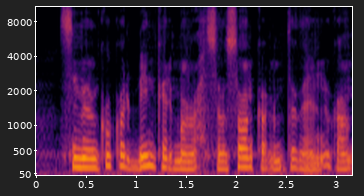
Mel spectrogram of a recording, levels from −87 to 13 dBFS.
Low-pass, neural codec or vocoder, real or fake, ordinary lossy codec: none; autoencoder, 22.05 kHz, a latent of 192 numbers a frame, VITS, trained on many speakers; fake; none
